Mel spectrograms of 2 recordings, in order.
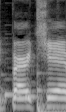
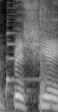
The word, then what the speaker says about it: Bichir: really grinds my gears people pronounce bashir wrong people say bird chair biker and bitcher but uh buy the beshear handbook it's a great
